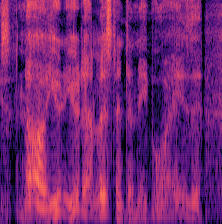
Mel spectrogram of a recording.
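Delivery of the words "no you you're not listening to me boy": rough, raspy, high voice. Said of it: "Jimmy's voice is, you know, raspy".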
